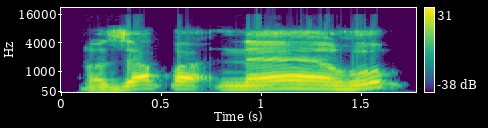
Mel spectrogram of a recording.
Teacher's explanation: Razaq qalqalah, pantulkan dulu sedikit. Qalqalah sughra.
